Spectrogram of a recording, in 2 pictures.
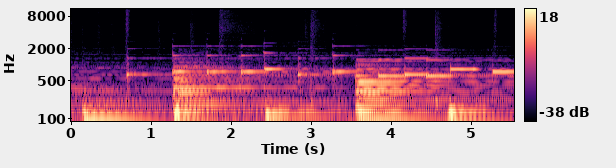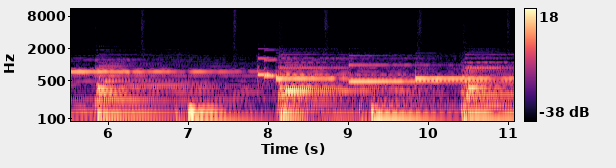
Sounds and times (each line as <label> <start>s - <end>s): drum 0.0s - 7.6s
electric piano 0.0s - 11.0s
upright bass 0.0s - 11.0s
